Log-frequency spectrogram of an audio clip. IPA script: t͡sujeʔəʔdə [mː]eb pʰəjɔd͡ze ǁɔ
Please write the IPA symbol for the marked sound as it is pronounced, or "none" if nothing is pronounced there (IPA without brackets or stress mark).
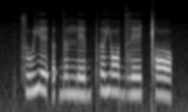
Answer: ŋ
